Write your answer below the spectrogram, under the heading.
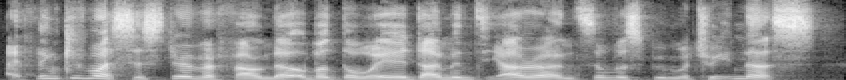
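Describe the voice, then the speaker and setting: A man's voice: a little high, expressive, quick pace, husky, dry recording, voice pushed up. A man voicing a sweet, earnest young female pony who talks hesitantly and picks words with care. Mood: careful, earnest. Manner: tentative, choosing words carefully.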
